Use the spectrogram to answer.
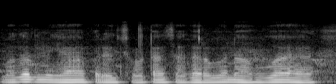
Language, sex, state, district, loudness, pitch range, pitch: Hindi, male, Jharkhand, Ranchi, -16 LUFS, 100-105 Hz, 100 Hz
